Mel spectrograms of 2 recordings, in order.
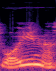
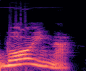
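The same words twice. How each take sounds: First: The stress falls on the second syllable. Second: The stress falls on the first syllable. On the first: The speaker calls it wrong. "lo correcto no es boina" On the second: The speaker calls it right. "sino boina... es una grave terminada en vocal"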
